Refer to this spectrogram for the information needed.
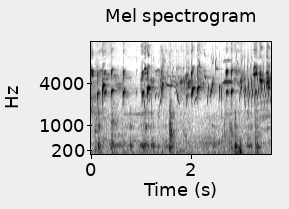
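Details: Caged European goldfinch twittering its batbata: short, clear tweets repeated in quick succession, with a fast buzzy trill near the end and faint low knocks.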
